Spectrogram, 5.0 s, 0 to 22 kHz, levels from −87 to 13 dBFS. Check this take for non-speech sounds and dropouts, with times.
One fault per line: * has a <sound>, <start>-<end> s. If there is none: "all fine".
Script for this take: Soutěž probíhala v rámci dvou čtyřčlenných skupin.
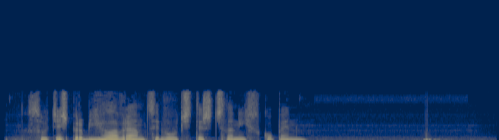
* has a thud, 4.2-4.5 s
